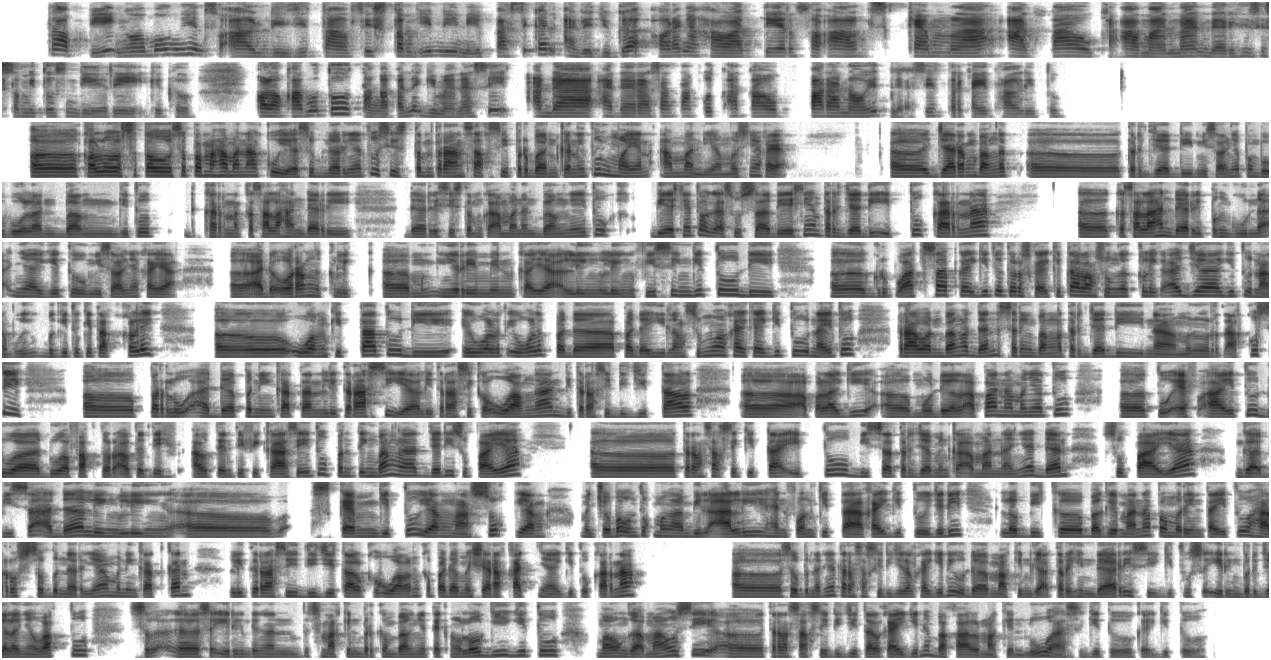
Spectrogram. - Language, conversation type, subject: Indonesian, podcast, Bagaimana menurutmu keuangan pribadi berubah dengan hadirnya mata uang digital?
- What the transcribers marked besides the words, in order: in English: "scam"; tapping; other background noise; in English: "link-link phishing"; in English: "e-wallet-e-wallet"; in English: "link-link"; in English: "scam"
